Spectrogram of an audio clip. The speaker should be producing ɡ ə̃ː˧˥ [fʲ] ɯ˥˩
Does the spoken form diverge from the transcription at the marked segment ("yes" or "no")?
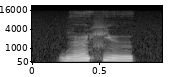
no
